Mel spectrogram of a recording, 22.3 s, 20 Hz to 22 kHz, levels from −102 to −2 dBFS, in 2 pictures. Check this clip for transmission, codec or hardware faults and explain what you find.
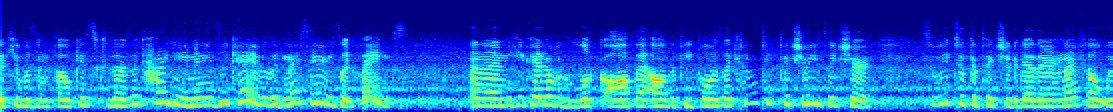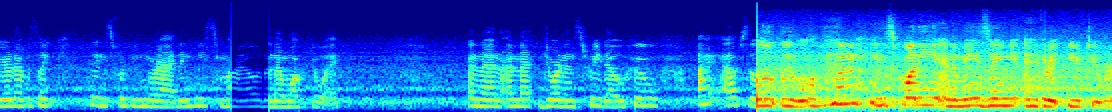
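Three sudden gain jumps: at 7.47 to 7.61 s the level drops about 12 dB, at 13.42 to 13.81 s it drops about 24 dB, and from 18.68 s to the end it rises about 24 dB. The likely cause is a gain setting applied instantly without a ramp. Unlike a fade or compressor pumping, the background noise steps with the sound in one sample.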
